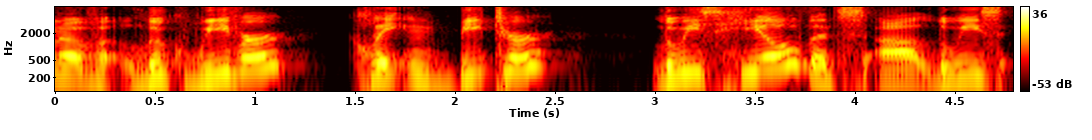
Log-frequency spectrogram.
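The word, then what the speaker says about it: Luis Gil: Yankees uh one of Luke Weaver Clayton beeter Luis heel that's uh Luis g l but it's pronounced Luis heel or will Warren so there are some prospects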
